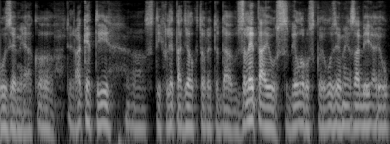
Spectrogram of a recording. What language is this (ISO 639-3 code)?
slk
